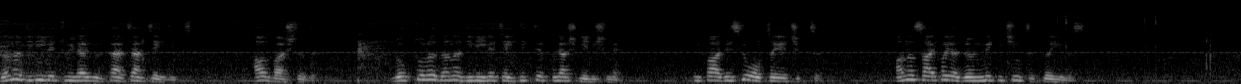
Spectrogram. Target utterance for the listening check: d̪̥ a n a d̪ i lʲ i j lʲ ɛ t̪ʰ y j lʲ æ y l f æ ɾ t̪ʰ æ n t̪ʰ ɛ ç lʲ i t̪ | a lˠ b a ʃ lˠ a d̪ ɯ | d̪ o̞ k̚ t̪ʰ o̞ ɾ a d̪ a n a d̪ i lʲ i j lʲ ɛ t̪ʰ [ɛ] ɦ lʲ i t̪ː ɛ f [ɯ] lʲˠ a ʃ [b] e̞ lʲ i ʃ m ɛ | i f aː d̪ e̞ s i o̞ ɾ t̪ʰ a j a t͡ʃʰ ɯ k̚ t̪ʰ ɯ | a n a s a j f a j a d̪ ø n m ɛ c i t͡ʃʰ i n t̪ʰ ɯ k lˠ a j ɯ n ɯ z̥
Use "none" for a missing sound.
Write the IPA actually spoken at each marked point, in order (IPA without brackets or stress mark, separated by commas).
ɛ, ɯ, ɟ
